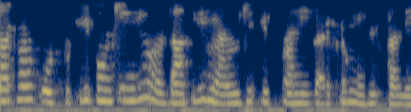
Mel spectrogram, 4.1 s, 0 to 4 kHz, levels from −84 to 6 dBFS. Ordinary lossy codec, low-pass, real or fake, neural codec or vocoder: none; 3.6 kHz; fake; codec, 44.1 kHz, 2.6 kbps, SNAC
